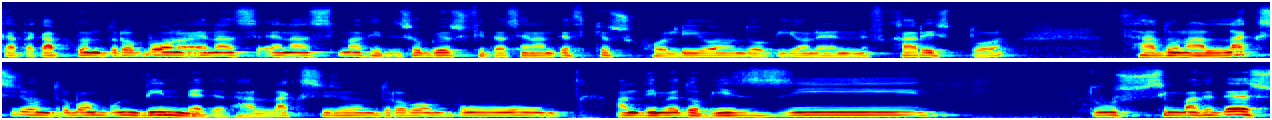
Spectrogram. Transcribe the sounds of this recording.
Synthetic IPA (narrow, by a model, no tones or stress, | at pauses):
kɐt̪ɐkapço̞nt̪ɾo̞po̞nenɐsenɐsimːɐθit̪isopio̞sfit̪ɐsenɐnt̪eθço̞sxoliond̪oːpio̞nenefxɐɾist̪o̞n | θɐt̪onɐlːɐksist̪ond̪ɾopo̞mpund̪inːet̪eθɐːlːɐksist̪ond̪ɾo̞po̞mpuɐnd̪imet̪o̞pizːi | t̪usːimːɐθit̪es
